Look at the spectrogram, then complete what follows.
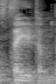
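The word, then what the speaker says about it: Statham: Надо, кстати, знаешь, научиться говорить правильно Стейтхом. А Стей... не... Он Стейтом, да. да.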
